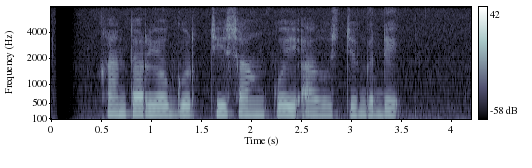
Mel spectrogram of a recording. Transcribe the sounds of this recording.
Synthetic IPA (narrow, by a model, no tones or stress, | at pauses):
kant̪ɔrjoɡurt̪̚t͡ʃisaŋkuiʔalusd͡ʒɨŋɡədɛʔ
